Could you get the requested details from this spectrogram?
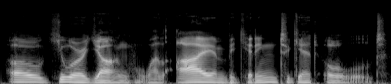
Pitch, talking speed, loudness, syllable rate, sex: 90 Hz, 170 wpm, -19 LUFS, 4.2 syllables/s, male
